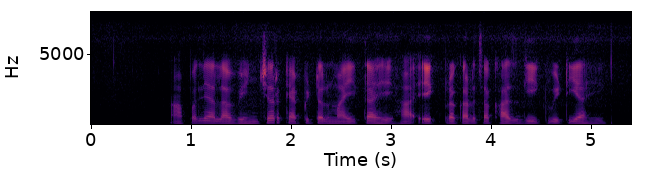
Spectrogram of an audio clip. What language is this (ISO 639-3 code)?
mar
